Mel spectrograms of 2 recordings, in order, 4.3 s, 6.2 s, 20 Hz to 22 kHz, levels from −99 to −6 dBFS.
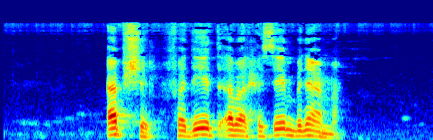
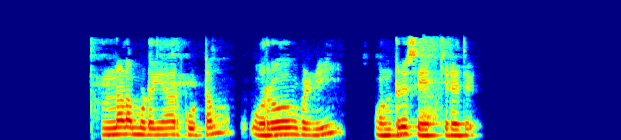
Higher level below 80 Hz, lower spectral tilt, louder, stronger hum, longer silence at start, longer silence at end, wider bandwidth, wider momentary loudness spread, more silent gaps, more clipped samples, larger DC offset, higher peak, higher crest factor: second, -64 dBFS vs -56 dBFS; second, -4.5 dB/octave vs -6.5 dB/octave; second, -22 LUFS vs -17 LUFS; neither; about the same, 1.05 s vs 1 s; second, 0.95 s vs 1.45 s; first, 11.5 kHz vs 7.8 kHz; about the same, 11 LU vs 11 LU; second, none vs 3.54-3.61 s, 3.69-3.74 s; neither; neither; about the same, -4 dBFS vs -2 dBFS; about the same, 20 dB vs 16 dB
